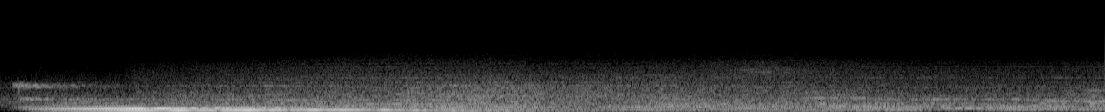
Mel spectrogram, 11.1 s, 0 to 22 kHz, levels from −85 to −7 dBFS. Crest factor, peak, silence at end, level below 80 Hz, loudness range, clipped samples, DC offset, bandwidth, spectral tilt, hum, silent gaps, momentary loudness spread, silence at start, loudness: 16 dB; -18 dBFS; 0 s; -40 dBFS; 12 LU; under 0.1%; under 0.1%; 3 kHz; -12 dB/octave; none; none; 15 LU; 0 s; -36 LUFS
